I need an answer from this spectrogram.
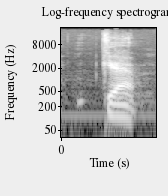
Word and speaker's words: gap: A 다음에 자음이 단독으로 나왔기 때문에 gap 애 발음을 해 주시는 겁니다.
